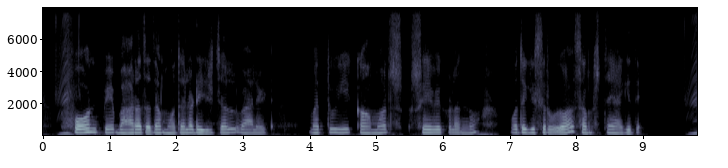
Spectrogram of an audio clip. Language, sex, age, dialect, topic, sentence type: Kannada, female, 18-24, Mysore Kannada, banking, statement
